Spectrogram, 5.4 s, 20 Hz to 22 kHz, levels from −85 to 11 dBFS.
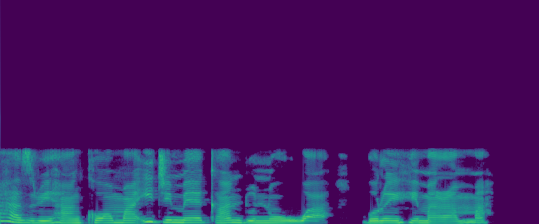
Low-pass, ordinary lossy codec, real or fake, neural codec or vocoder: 7.2 kHz; none; real; none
